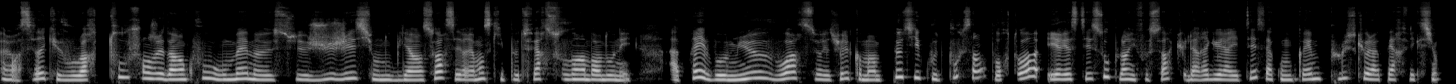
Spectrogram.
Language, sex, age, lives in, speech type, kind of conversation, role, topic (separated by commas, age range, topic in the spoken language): French, female, 25-29, France, read, expert-assistant, expert, Quelles petites habitudes peuvent aider les infirmiers à mieux gérer le stress au travail ?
